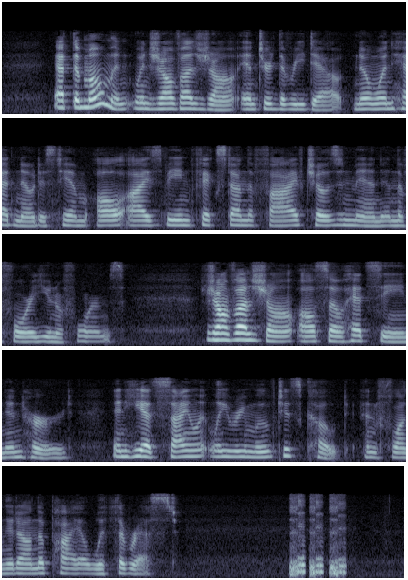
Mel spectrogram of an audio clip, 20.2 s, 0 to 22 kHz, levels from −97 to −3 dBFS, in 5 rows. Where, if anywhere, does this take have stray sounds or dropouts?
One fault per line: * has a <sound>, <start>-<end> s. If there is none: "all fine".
* has a laugh, 19.0-19.6 s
